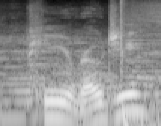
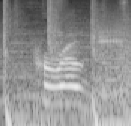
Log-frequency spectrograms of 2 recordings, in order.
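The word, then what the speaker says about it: pierogi: Peroi. Did I pronounce that right? It's pronounced perogi.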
